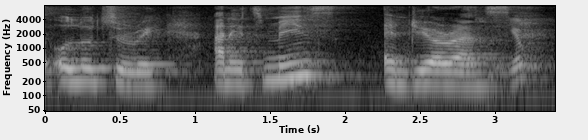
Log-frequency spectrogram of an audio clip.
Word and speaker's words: Oloture: also do not know how to pronounce the name it is oluturi and it means endurance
